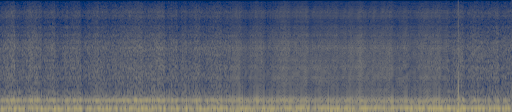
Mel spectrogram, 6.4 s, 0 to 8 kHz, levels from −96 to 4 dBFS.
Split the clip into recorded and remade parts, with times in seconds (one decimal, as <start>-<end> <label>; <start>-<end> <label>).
0.0-2.9 recorded; 2.9-5.6 remade; 5.6-6.4 recorded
